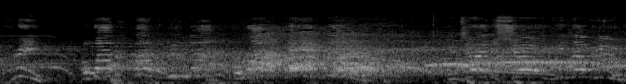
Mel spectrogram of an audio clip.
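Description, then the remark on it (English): A large audience shouts a line together on a count of three, prompted by Grease castmates, many voices blending into a loud, sustained roar that holds steady for several seconds, energetic. “fellow Grease castmates, including Michael Tucci, Didi Khan, Kelly Ward, and Barry Pearl, making a couple of movie references before getting some crowd participation.”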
